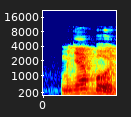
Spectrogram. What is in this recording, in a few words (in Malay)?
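"menyabun", Malay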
